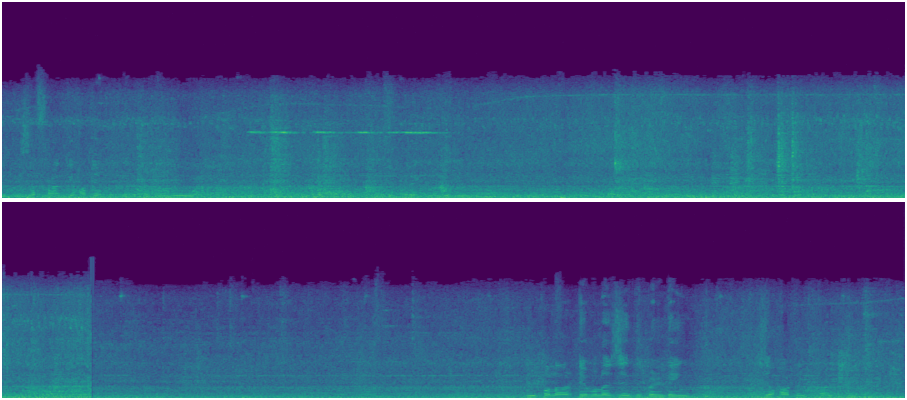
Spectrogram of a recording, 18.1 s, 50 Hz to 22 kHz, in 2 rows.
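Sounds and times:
excavator engine rumbling: 0.0s - 14.3s.

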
